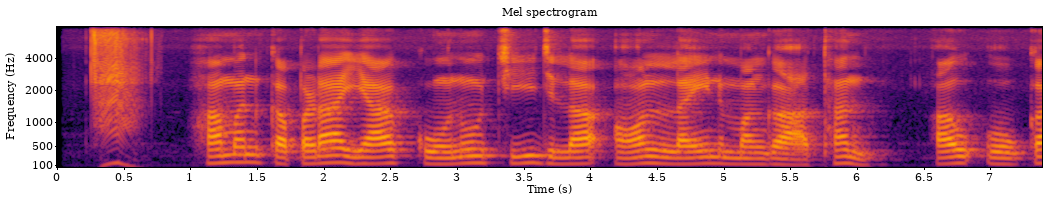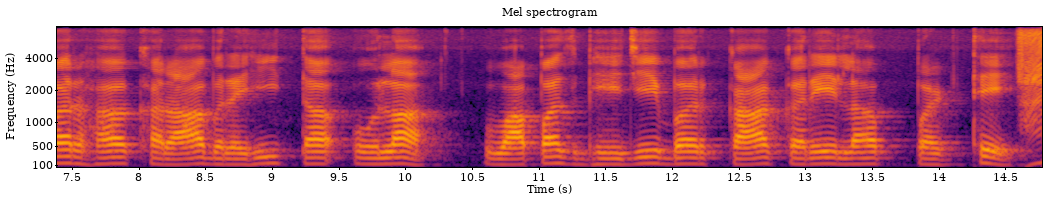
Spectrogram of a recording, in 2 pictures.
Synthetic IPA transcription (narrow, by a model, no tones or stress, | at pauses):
həmənkəpɽajakoːnõt͡ʃiːd͡ʒlaɔːnlaːɪnmə̃ŋɡaːt̪ʰə̃nd̪ | əuoːkəɾɦəkʰəɾaːbɾəɦit̪aoːla | ʋaːpəsbʱeːd͡ʒebəɾkaːkəɾelapəɽt̪ʰeː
